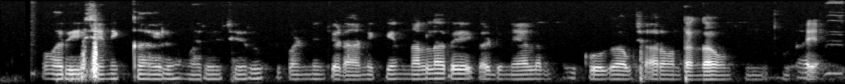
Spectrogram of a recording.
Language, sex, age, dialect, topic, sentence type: Telugu, male, 18-24, Southern, agriculture, question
